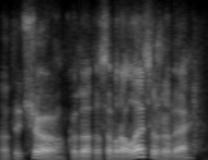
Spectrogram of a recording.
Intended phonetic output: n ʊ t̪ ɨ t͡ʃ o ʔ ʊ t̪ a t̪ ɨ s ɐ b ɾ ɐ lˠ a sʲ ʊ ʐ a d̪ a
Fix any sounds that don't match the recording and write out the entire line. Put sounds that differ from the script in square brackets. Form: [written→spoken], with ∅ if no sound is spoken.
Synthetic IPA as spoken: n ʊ t̪ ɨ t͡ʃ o [ʔ→k] ʊ [t̪→d̪] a t̪ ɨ s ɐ b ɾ ɐ lˠ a sʲ ʊ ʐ [a→ɛ] d̪ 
